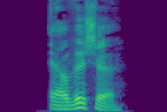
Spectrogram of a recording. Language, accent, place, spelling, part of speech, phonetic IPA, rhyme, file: German, Germany, Berlin, erwische, verb, [ɛɐ̯ˈvɪʃə], -ɪʃə, De-erwische.ogg
- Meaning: inflection of erwischen: 1. first-person singular present 2. singular imperative 3. first/third-person singular subjunctive I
